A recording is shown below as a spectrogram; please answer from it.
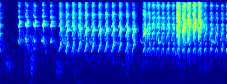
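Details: Mimicking long-tailed shrike (cendet) pours out rapid repeated high notes, roughly three per second, in trilled phrases. Each phrase changes character, ending in a louder, harsher, buzzy rattle.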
